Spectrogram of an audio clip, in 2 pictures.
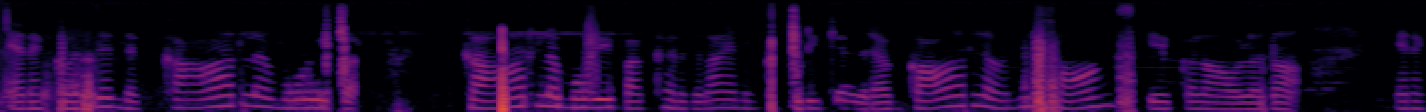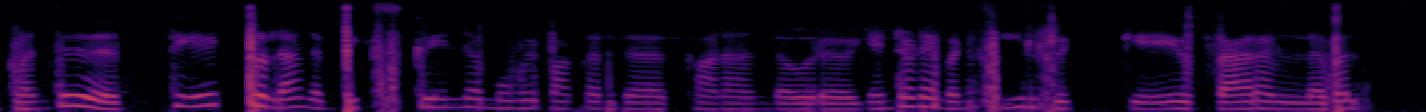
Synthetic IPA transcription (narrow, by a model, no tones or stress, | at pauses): ɛ̰nɐkːɯʋɐnd̪ɯɐnd̪ɐkaːɾlɐmuːʋipa | kaːɾlɐmuːʋipaːkɯɾɐðɐlãːɛnɐkːɯ̥pʊɽɪkːaːðɯlaːkaːɾlɐʋɐnd̪ɯsaːŋɡskeːʈkːɐlãːɐʋɐloːt̪ãː | ɛnɐkːɯʋɐnd̪ɯt̪eːʈrɯlɐɐnd̪ɐbɪɡskɾiːnlɐmuːʋipaːkɯɾɐðɐkaːnɐːnd̪ɐɔɾɯɛɳʈɐɾʈeːmɛɳʈfiːlɾɯkːɯʋeːɾɐlːɛʋɛl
